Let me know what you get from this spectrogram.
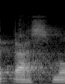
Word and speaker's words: قسم: یکی از چیزهایی که به اون تعبائل به طلب ها میاموختن همین فرق بین قسم و فسم بود، که قاف و فا در تلفظ یکسان نیستن، معنای قسم و فسم هم یکسان نیست. اون شکستنی که سر صدا داره و اجزایش کاملا جدا میشه با قاف ادا میشه میگن قسم.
